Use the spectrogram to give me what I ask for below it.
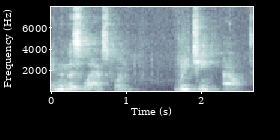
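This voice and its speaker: Audible room echo and noticeable background noise both surround a man's speech. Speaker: pastor and speaker on encephalitis recovery. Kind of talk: conference talk. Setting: conference stage with audience.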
